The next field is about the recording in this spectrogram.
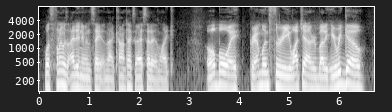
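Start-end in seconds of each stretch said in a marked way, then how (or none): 3.3-6.4 dry, sarcastic, fake mock-excited hype. Recalling how the speaker originally said it, retelling a sarcastic remark. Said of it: "Like kind of almost like in a sarcastic way".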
